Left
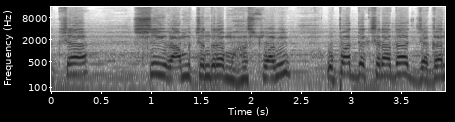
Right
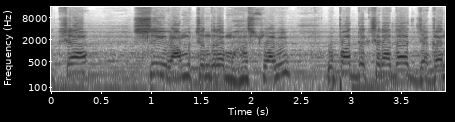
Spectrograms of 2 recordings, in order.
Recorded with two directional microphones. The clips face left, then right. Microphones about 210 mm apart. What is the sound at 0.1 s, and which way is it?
Speech, 55° left (ahead or behind).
